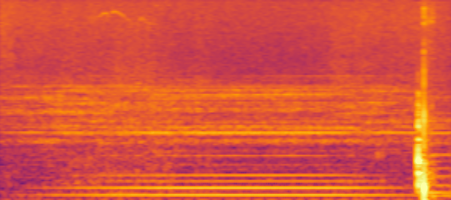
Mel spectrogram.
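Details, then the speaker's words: Stratocaster single-coil pickups after DIY copper-tape shielding directly on the wire. Steady low mains hum with buzzy overtones, then a sharp knock near the end; hum only slightly reduced, if at all. "So I can't I can't hear a difference in the sound, but I also hear don't hear a lot of difference in the noise reduction."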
